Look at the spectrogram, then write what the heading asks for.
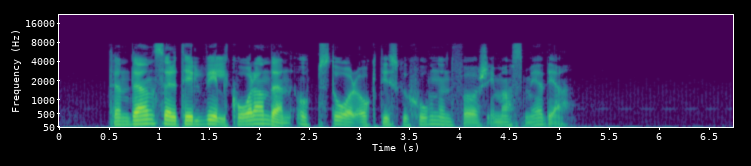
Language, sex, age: Swedish, male, 26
